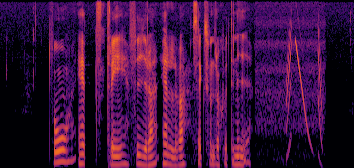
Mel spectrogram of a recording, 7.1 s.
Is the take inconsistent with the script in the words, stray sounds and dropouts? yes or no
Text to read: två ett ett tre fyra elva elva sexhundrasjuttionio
yes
